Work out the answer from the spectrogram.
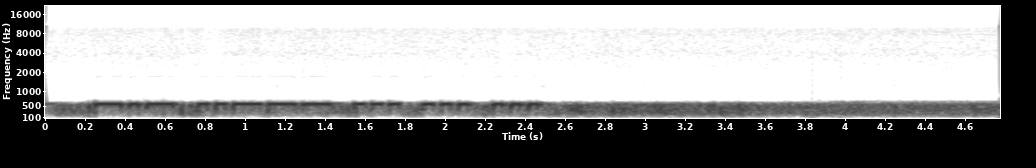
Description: Morse code, heard as a keyed tone, about 27 wpm, 580 Hz. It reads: K2SSS
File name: 2015 cq ww cw / 2015 cqwww k5tr - 0-18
